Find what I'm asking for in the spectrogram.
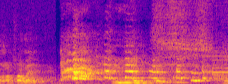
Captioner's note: laughter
